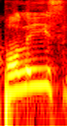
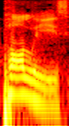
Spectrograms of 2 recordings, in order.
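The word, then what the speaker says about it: police: deduce नतीजा निकालना द पुलिस ड्यूस about the theft the पुलिस इसको पुलिस नहीं बोलना पलिस deduce about the theft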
